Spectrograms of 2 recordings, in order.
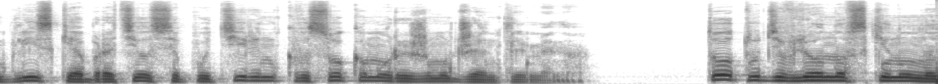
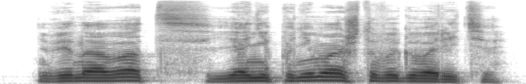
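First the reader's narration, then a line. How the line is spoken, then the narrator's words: Cold, curt. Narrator (Russian): холодно бросил он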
